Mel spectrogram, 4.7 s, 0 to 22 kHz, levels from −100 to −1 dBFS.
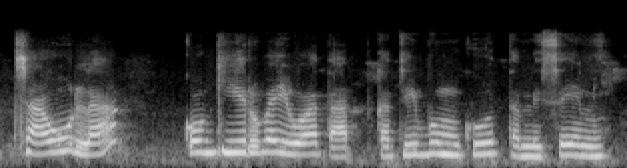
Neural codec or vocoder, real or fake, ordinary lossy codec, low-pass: none; real; Opus, 32 kbps; 10.8 kHz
